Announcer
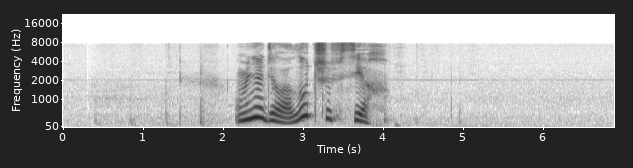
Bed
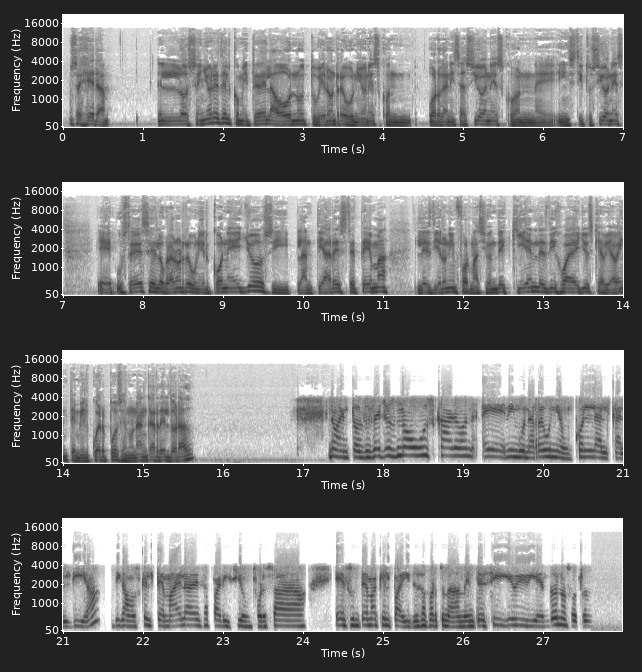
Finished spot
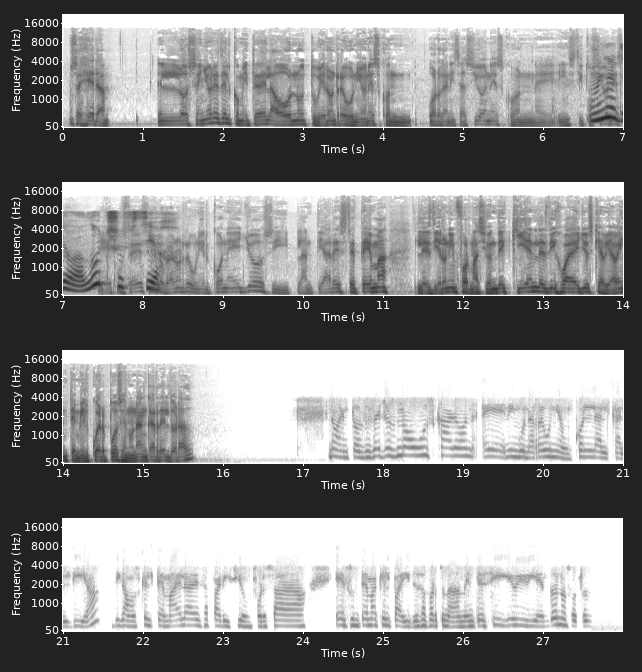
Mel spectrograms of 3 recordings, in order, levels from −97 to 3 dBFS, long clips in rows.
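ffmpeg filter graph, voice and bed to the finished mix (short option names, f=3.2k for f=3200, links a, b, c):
-filter_complex "[0:a]adelay=4400,volume=0.5dB[a];[1:a]volume=5dB,afade=t=out:st=3.97:d=0.95:silence=0.473151,afade=t=in:st=10.3:d=0.46:silence=0.298538,afade=t=out:st=14.82:d=1.29:silence=0.0398107[b];[a][b]amix=inputs=2:normalize=0"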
